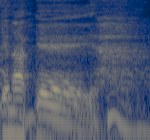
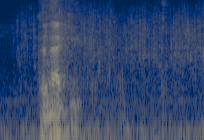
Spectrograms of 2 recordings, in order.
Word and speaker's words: Kaneki: We'll have a P1 Kanake. Or whatever his name is. I'm gonna look up how to pronounce these words actually. Kagune pronunciation. Pronunciation. Kagune. Kagune. Kagune. Okay. Kaneki pronunciation. Kaneki.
